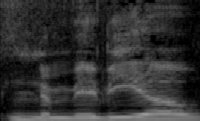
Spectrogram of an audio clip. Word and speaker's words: Namibia: I think Namibia was one of them.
